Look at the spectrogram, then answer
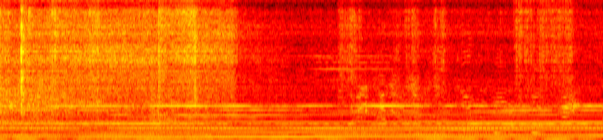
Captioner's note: television chatters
